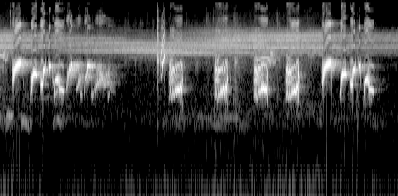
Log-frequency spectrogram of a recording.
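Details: Red-whiskered bulbul singing to rouse other bulbuls into fighting song: opens with a quick warbled chatter, then evenly spaced harsh buzzy notes, closing with rising whistled trills, over a steady shrill hiss.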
